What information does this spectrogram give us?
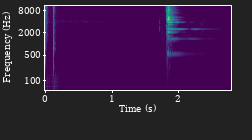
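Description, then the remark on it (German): Glasses clink together in a toast: a couple of quick taps at first, then after a pause one bright, ringing clink that lingers and fades, with no talking. “So, darauf trinken wir jetzt erstmal ein.”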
